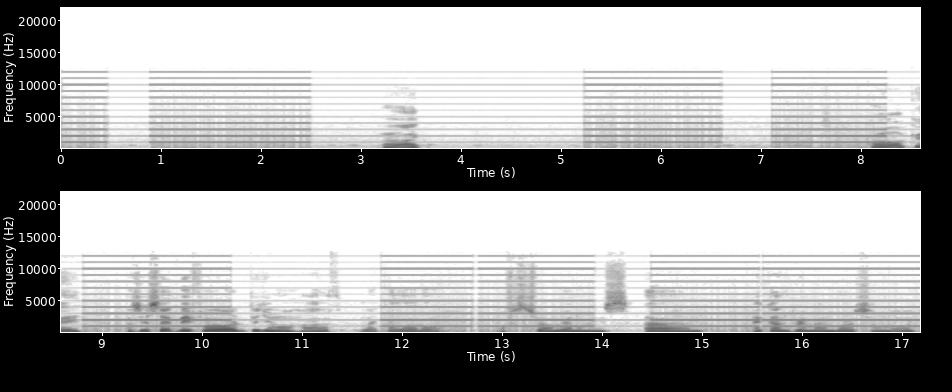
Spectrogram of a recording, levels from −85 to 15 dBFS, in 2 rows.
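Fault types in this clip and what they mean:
computer activity noise: Shifting current demand from the computer's processor or peripherals disturbs the ground shared with the audio circuit, injecting interference. Here it runs through the whole speech clip as a buzz pulsing at around 1 kHz, roughly 15 dB below the speech.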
